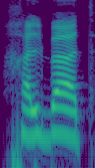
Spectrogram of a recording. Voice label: xalbat nom, archi

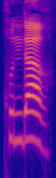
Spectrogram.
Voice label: "qundar", Archi

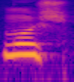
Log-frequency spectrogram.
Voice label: "mush", Archi

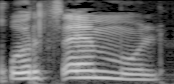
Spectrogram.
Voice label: "qiurciem", Archi

